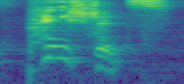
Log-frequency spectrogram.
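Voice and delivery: loud, high angry snap; indignant outburst. Acted. Drow throwing the Webmother's word back, angry. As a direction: throw Patience back at her. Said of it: "And he says".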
